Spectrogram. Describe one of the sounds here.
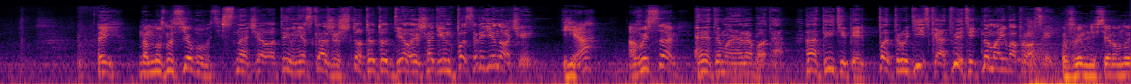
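A man speaks close by with tense urgency.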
